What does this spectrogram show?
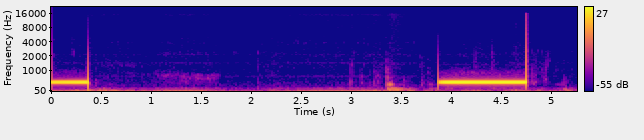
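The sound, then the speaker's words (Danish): A telephone ringback tone sounds during an outgoing call to a curtain service: a steady, mid-pitched beep, first clipped short, then a fuller burst of about a second after several seconds of near silence with faint rustling. “Jo, nu ringer vi til dem.”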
